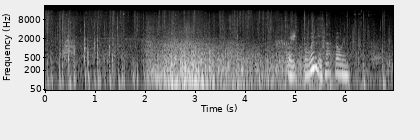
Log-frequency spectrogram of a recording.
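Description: A horse gallops, its hooves thudding on soft ground.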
